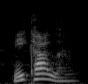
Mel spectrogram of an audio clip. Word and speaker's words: Mikala: They called me Michaela because my grandmother named me Mikala. But that's the thing. It looks like Michaela in whatever language, I guess English language, is going to be pronounced that way. But it is a Hawaiian name. So Mikala Leinani is how it is said.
